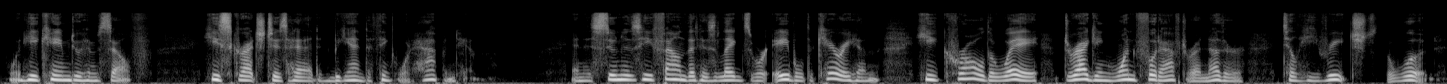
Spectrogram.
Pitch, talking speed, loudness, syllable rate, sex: 190 Hz, 180 wpm, -19 LUFS, 4.8 syllables/s, female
